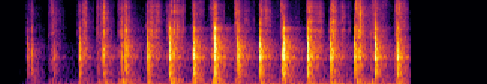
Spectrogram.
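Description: A knife chopping quickly on a wooden cutting board: a steady run of sharp chops, about five a second, growing louder after the first second and stopping about three and a half seconds in.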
